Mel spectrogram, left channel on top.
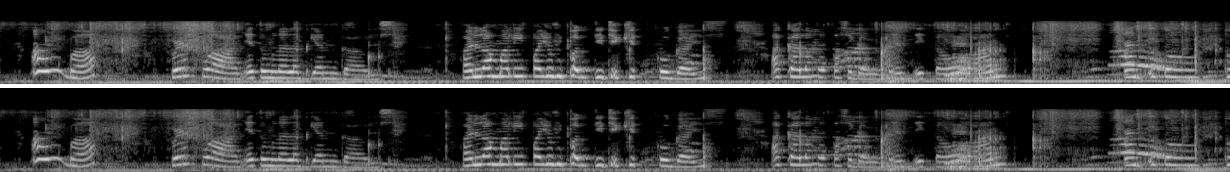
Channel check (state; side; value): quieter; right; 4.0 dB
